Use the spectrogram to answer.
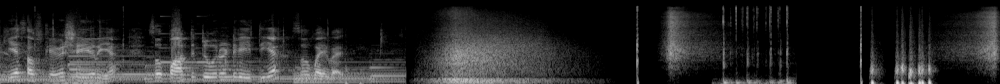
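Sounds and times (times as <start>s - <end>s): rising whoosh: 4.2s - 6.0s.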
